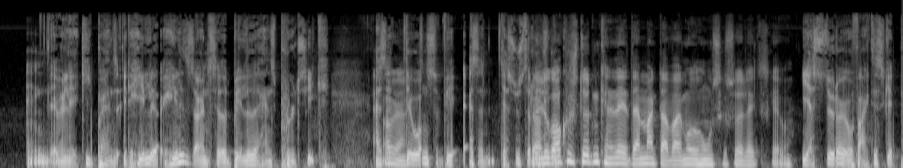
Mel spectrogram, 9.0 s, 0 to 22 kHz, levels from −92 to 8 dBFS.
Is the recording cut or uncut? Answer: cut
